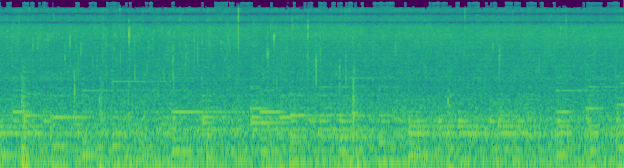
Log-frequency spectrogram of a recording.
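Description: Steady crackling sizzle of a tempering of garlic and red chilli frying in hot oil, continuous with scattered pops, close and moderately loud.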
